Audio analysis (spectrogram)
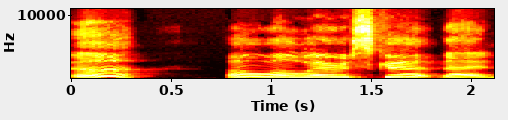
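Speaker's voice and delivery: mock offended outrage, pitched way up and loud.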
